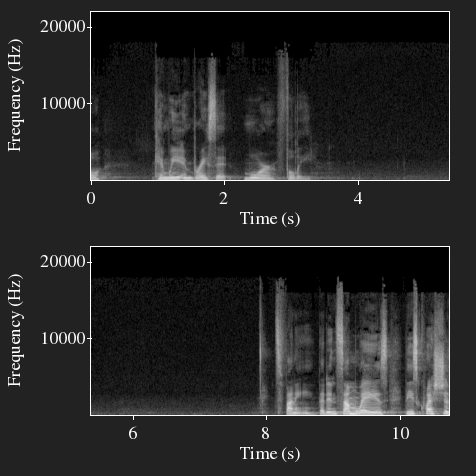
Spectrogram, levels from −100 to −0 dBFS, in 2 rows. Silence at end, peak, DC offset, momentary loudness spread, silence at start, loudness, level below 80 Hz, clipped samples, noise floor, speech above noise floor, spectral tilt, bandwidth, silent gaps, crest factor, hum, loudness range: 0 s; -4 dBFS; under 0.1%; 19 LU; 0 s; -23 LUFS; -78 dBFS; under 0.1%; -68 dBFS; 45 dB; -3.5 dB/octave; 18 kHz; none; 22 dB; none; 19 LU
